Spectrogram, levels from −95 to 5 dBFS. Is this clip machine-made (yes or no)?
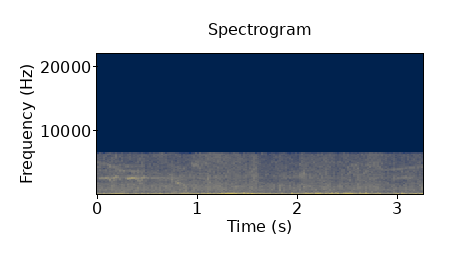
yes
